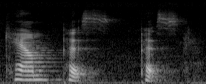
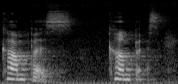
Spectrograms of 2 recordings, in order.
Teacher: So it's not an U sound, it's not campus or campus, it's campus, pis. Make sure that you do stick the tongue forward for the front vowel A,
